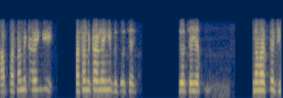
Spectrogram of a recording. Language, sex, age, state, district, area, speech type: Hindi, female, 60+, Uttar Pradesh, Azamgarh, rural, conversation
